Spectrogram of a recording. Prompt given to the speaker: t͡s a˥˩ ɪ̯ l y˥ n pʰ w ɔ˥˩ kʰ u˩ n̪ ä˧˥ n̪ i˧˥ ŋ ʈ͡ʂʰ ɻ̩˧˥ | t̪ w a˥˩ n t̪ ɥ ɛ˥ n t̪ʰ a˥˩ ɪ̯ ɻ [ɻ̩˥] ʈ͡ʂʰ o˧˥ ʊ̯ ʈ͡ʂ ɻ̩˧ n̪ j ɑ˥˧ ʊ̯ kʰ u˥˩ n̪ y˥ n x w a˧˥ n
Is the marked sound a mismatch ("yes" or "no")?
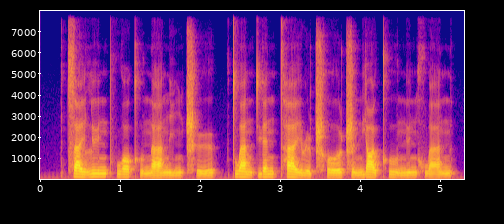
yes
